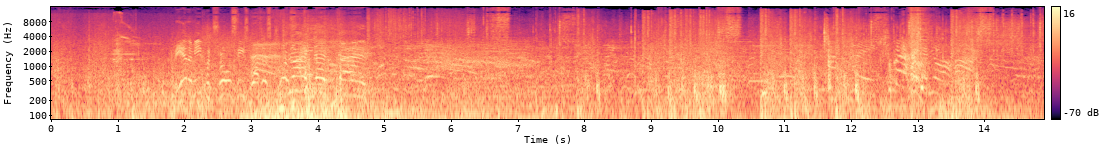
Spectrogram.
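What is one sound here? Men shout over the battle.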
